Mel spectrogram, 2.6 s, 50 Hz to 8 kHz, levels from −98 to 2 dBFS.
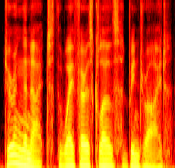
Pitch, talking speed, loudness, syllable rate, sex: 110 Hz, 205 wpm, -16 LUFS, 5.3 syllables/s, male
